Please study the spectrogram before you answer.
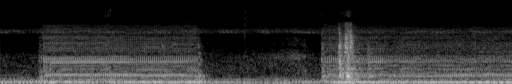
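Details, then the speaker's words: C4 Corvette power window running on a known-good passenger-side switch fitted in place of the dead original. Two clean runs of steady whir, each ending in a firm stop: the window motor works normally. "So, you're telling me every time I want to roll my window up, I'm going to have to switch buttons."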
